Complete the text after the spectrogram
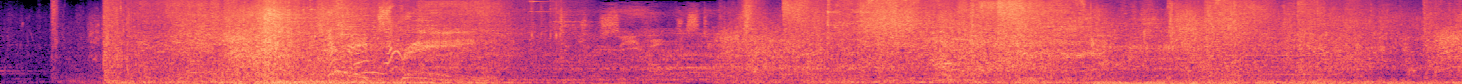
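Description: Spells crackle and boom in a loud fight.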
